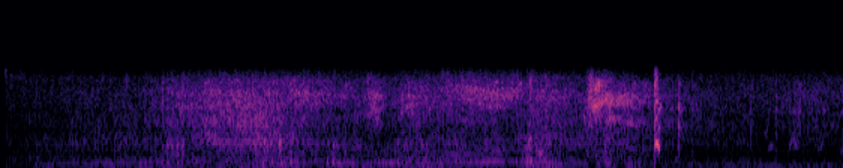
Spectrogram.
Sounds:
car, vehicle, car passing by

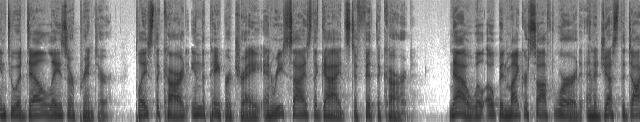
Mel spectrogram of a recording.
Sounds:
speech

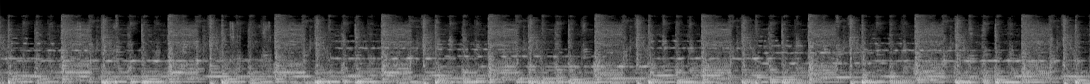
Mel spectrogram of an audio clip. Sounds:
music

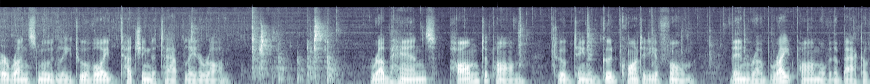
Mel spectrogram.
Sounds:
water, hands, speech

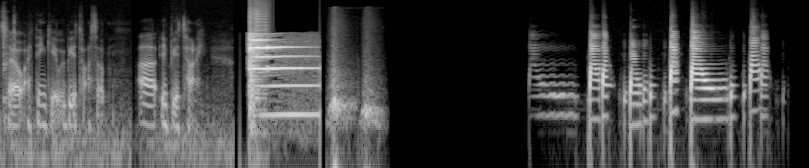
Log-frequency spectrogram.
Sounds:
female speech, music, speech

